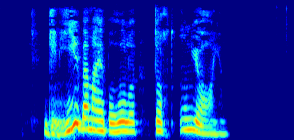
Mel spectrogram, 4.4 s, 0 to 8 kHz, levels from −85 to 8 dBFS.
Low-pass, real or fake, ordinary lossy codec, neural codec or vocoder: 7.2 kHz; real; MP3, 32 kbps; none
